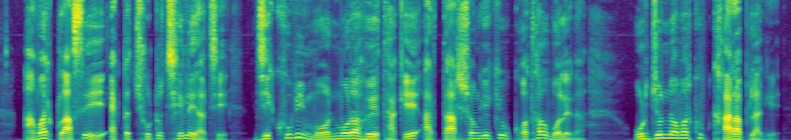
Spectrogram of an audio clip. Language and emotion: Bengali, sad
